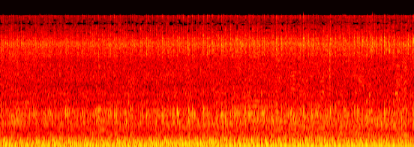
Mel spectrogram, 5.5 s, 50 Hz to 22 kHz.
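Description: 1956 Chevrolet's engine idling, heard from close behind its tailpipe as a steady, low-pitched engine note.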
